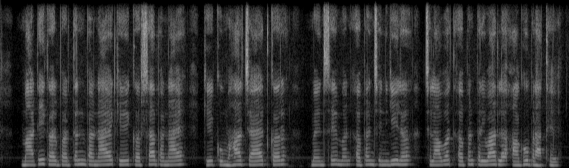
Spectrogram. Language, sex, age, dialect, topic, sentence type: Chhattisgarhi, male, 18-24, Northern/Bhandar, banking, statement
